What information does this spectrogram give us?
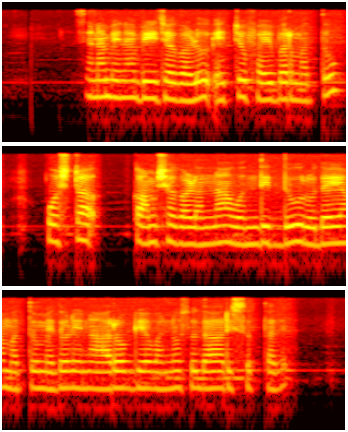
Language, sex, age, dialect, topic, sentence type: Kannada, female, 18-24, Coastal/Dakshin, agriculture, statement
